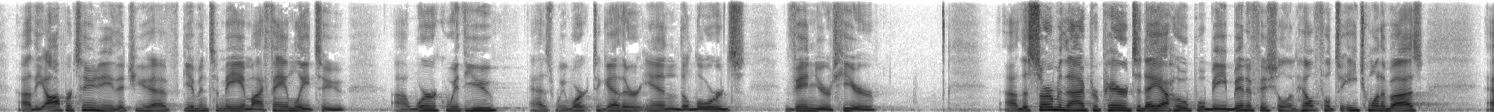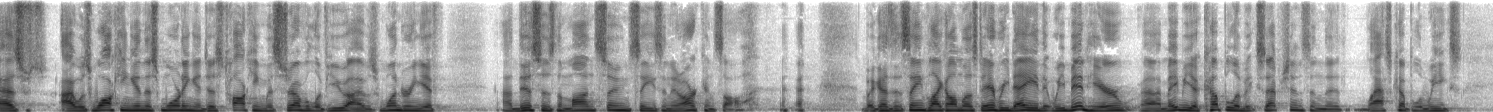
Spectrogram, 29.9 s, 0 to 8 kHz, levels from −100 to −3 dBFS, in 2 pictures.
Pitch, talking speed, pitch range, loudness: 145 Hz, 190 wpm, 130-160 Hz, -20 LUFS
